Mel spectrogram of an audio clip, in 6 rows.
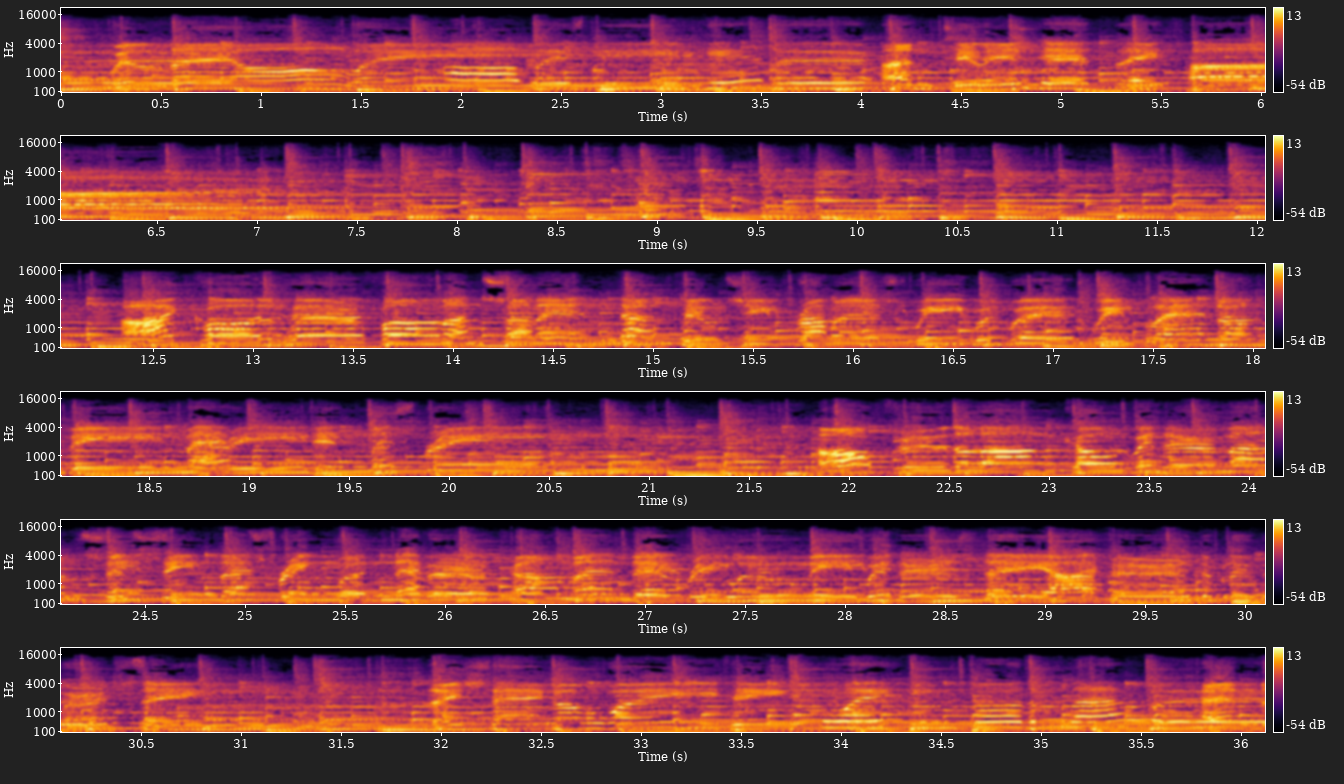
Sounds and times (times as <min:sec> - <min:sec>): Bluegrass: 0:00.0 - 0:36.1.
